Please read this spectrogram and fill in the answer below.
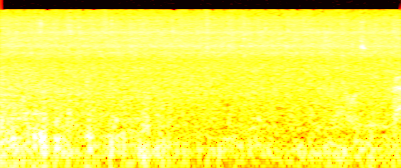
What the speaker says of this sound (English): especially with the thunder and stuff happening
